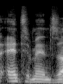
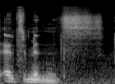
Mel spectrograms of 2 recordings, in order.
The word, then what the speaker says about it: Entenmann's: There's only one Entenmann's I get. And you're saying it wrong. It's Entenmann's.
